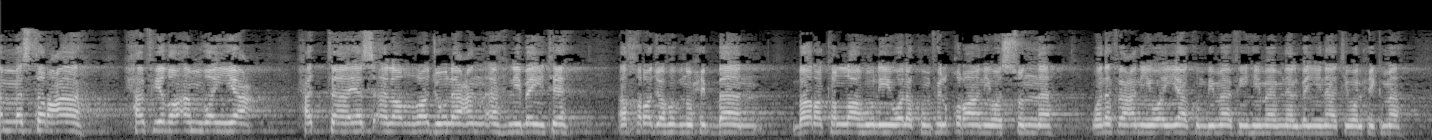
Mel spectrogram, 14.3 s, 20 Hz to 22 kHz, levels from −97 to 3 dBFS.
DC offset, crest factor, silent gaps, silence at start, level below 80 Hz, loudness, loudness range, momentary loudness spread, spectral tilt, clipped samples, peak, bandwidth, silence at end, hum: under 0.1%; 20 dB; none; 0 s; -68 dBFS; -19 LUFS; 1 LU; 8 LU; -1.5 dB/octave; under 0.1%; 0 dBFS; 10 kHz; 0 s; none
